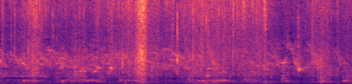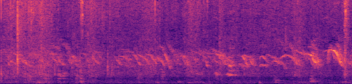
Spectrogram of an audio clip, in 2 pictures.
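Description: Chickens clucking inside a shed, a close flock giving repeated soft clucks and squawks in an irregular rhythm over quiet background sounds, with faint human voices now and then.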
